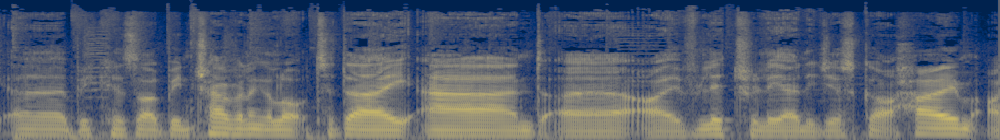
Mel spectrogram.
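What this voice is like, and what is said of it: Slightly out of breath. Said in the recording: “I am a little out of breath this week”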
